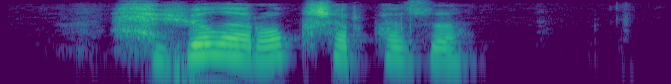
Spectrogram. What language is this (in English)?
Abkhazian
